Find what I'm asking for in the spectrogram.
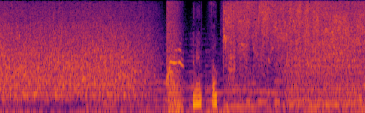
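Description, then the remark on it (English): A loud, rushing water attack effect from a turn-based battle video game, the water move Drench: a steady gush of spraying water, broken midway by a few sharp splashing hits, with a brief voice speaking near the start. “Mini Tornado. Drench. Water.”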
